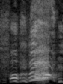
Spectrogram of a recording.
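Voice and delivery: sharp high loud yelps of fright; startled cry. Real, not acted. Gamer caught by Granny, crying out in shock. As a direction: yelp as if hit.

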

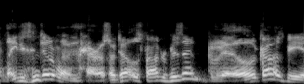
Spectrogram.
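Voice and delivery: high, ringing stage introduction; show announcer. Retold or imitated. Announcer introduces the star at the hotel, grand announcing. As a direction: announce the headliner, stretching up in pitch.

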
